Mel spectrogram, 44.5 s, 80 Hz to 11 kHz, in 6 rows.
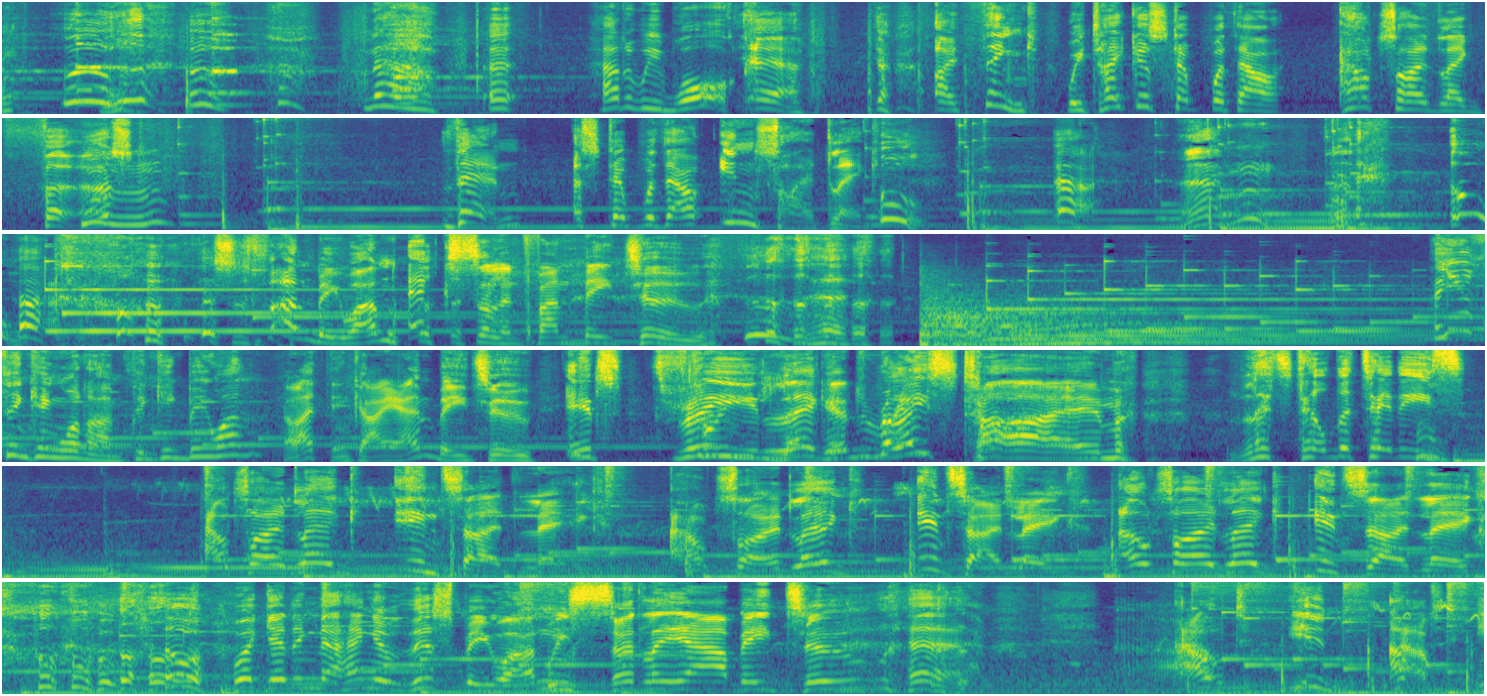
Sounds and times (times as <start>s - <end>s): Marimba, xylophone: 8.3s - 11.0s, 11.7s - 18.6s, 19.4s - 26.2s, 30.7s - 40.3s, 43.1s - 44.4s
Vibraphone: 8.3s - 11.0s, 11.7s - 18.5s, 19.4s - 25.9s, 30.4s - 40.3s, 43.0s - 44.4s.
